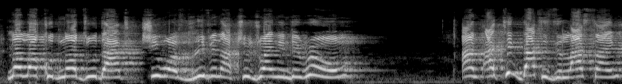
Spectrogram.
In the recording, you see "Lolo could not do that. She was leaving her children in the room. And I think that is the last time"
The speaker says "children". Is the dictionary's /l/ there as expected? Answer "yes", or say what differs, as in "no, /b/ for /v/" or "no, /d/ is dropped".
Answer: no, /l/ is dropped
